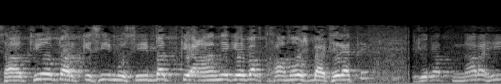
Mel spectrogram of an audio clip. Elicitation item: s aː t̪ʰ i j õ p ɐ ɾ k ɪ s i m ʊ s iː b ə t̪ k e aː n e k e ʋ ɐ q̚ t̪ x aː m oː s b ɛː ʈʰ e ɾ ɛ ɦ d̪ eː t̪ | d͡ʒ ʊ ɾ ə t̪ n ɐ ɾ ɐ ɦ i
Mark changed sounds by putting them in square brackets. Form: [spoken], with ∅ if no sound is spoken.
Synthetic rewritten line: s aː t̪ʰ i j õ p ɐ ɾ k ɪ s i m ʊ s iː b ə t̪ k e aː n e k e ʋ ɐ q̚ t̪ x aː m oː [ʃ] b ɛː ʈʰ e ɾ ɛ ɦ [t̪] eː [∅] | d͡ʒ ʊ ɾ ə t̪ n ɐ ɾ ɐ ɦ i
